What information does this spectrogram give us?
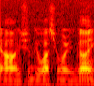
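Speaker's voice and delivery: ordinary delivery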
